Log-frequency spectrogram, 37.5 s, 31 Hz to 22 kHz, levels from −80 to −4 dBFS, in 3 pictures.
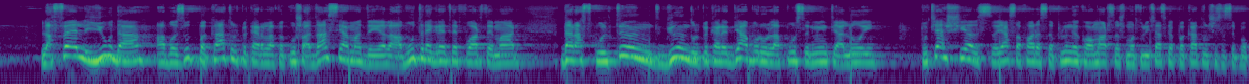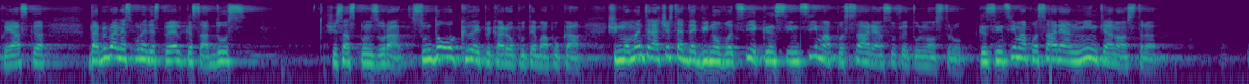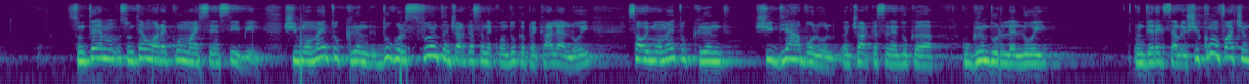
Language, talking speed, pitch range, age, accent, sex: Romanian, 200 wpm, 170-230 Hz, 20-39, native, male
